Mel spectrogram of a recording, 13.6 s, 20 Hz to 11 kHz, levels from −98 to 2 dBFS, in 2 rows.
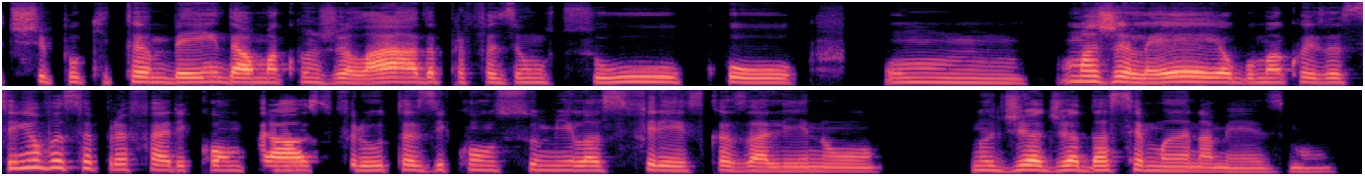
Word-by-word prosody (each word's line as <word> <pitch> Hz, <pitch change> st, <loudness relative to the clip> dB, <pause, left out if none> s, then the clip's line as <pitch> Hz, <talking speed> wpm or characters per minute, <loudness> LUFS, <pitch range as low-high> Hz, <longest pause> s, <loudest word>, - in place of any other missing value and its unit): tipo 190 Hz, -3 st, -6 dB
que -, -, -19 dB
também 180 Hz, -1 st, +1 dB
dá 180 Hz, -2 st, +8 dB
uma 175 Hz, 0 st, +2 dB
congelada 175 Hz, +1 st, +4 dB
para 180 Hz, -, -12 dB
fazer 170 Hz, -1 st, -6 dB
um 170 Hz, 0 st, -6 dB
suco, 175 Hz, -2 st, -2 dB, 0.5 s
um 170 Hz, -3 st, -6 dB, 0.2 s
uma 210 Hz, 0 st, +3 dB
geleia, 185 Hz, 0 st, +5 dB
alguma 170 Hz, 0 st, 0 dB
coisa 170 Hz, -2 st, -3 dB
assim, 250 Hz, -, -1 dB
ou 285 Hz, -, +2 dB
você 270 Hz, -2 st, +1 dB
prefere 200 Hz, -5 st, -3 dB
comprar 175 Hz, -1 st, +3 dB
as 175 Hz, 0 st, -2 dB
frutas 180 Hz, 0 st, -3 dB
e 195 Hz, -, -5 dB
consumi-las 180 Hz, -2 st, -4 dB
frescas 165 Hz, -3 st, -2 dB
ali 150 Hz, -1 st, 0 dB
no 145 Hz, -2 st, -5 dB, 0.4 s
no 180 Hz, 0 st, -5 dB
dia 185 Hz, +4 st, +4 dB
a -, -, +1 dB
dia 175 Hz, +3 st, +3 dB
da 175 Hz, +1 st, +2 dB
semana 160 Hz, -5 st, -3 dB
mesmo? 130 Hz, 0 st, -8 dB
175 Hz, 150 wpm, -24 LUFS, 165-185 Hz, 0.5 s, dá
